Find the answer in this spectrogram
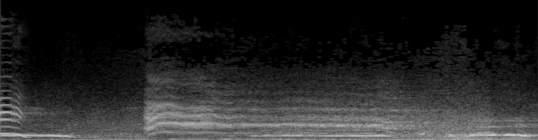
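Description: A shrill scream breaks out about a second in and is held for nearly two seconds, over a steady held tone in the background.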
